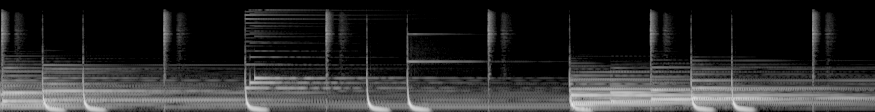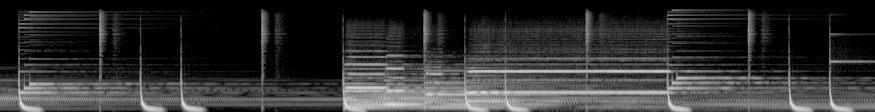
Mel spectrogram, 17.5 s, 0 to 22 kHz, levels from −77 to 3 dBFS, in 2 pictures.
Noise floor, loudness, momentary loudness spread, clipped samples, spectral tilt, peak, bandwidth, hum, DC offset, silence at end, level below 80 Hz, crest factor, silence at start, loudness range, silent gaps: -43 dBFS; -18 LUFS; 16 LU; under 0.1%; -6 dB/octave; -2 dBFS; 16.5 kHz; none; under 0.1%; 0 s; -30 dBFS; 16 dB; 0 s; 8 LU; none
